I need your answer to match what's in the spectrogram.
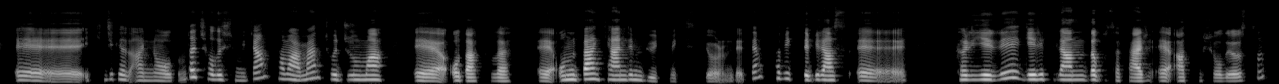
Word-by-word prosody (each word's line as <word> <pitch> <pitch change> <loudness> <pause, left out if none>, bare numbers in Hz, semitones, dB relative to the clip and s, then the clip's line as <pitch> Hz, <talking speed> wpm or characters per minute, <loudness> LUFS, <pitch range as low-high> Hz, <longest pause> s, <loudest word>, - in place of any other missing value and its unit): eee 175 -11 -1
2'nci 230 +2 -17
kez 225 -3 -3
anne 180 -1 -7
olduğumda 170 - -1
çalışmayacağım. 225 - -4
Tamamen 250 +4 0
çocuğuma, 220 -1 +2 0.3
eee, 165 -3 +4
odaklı, 165 -3 +1 0.3
eee, 160 -1 +1
onu 220 +2 +2
ben 245 -1 +7
kendim 215 -2 +2
büyütmek 155 -3 -11
istiyorum - - -11
dedim. 345 - -8
Tabii 270 -1 -6
ki 245 - -36
de 210 0 +3
biraz, 205 -2 +2
eee, 185 - -2 0.5
kariyeri 220 +7 +2
geri 225 +1 +5
planda 215 -1 +3
bu - - -29
sefer, 170 -4 +2
eee, 170 - 0
atmış 170 -1 -6
oluyorsun. 160 - -4
215 Hz, 140 wpm, -25 LUFS, 170-225 Hz, 0.5 s, ben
